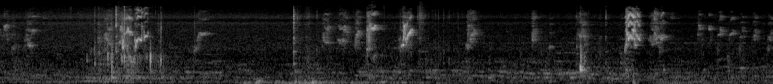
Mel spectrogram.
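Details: Pet lovebirds of green opaline and lutino colour forms chirping in the morning: sharp, high, short chirps in scattered bursts, a dense cluster early on, then single notes roughly a second apart over a soft background hiss.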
